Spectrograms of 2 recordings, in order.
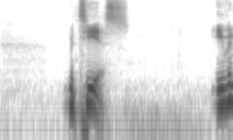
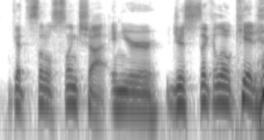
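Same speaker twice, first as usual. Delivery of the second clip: normal talking voice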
